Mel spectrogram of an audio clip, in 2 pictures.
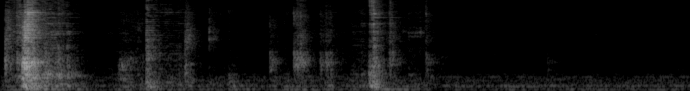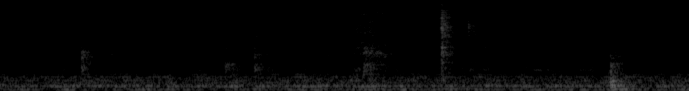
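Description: A long steel strip clacks down onto the wooden workbench, the loudest sound, followed by a few lighter metal clicks and knocks in the first three seconds. After that come only faint scattered ticks and scratches as it is held and worked along.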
